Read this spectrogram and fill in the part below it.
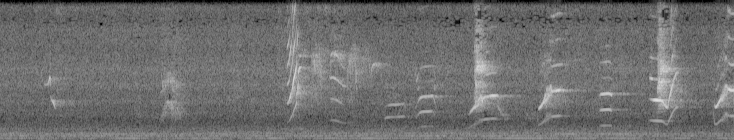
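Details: ['Plum-headed parakeet calling: a run of short, sharp, high notes that slide downward, irregular and a second or so apart, over a steady low mechanical hum.']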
